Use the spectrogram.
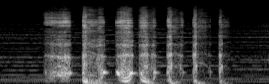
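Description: A grandfather lying in a hospital bed has a fit of harsh, violent coughing that he tries to suppress: six or seven loud, rasping bursts in quick, uneven succession, with the last few growing weaker and more strained, and no talking.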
